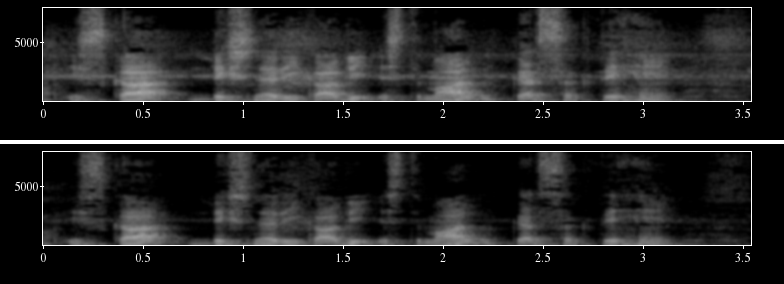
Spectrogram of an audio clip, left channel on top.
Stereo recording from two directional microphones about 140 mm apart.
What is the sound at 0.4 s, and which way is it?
Speech, 30° right (ahead or behind).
